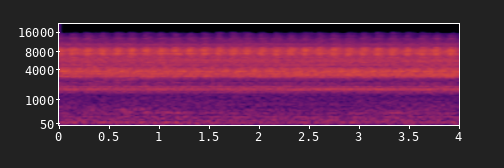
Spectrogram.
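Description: A cicada sings a continuous, piercing buzz, high and metallic, never pausing. A subtle rapid throb pulses through the drone, and nothing else breaks the wall of sound.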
